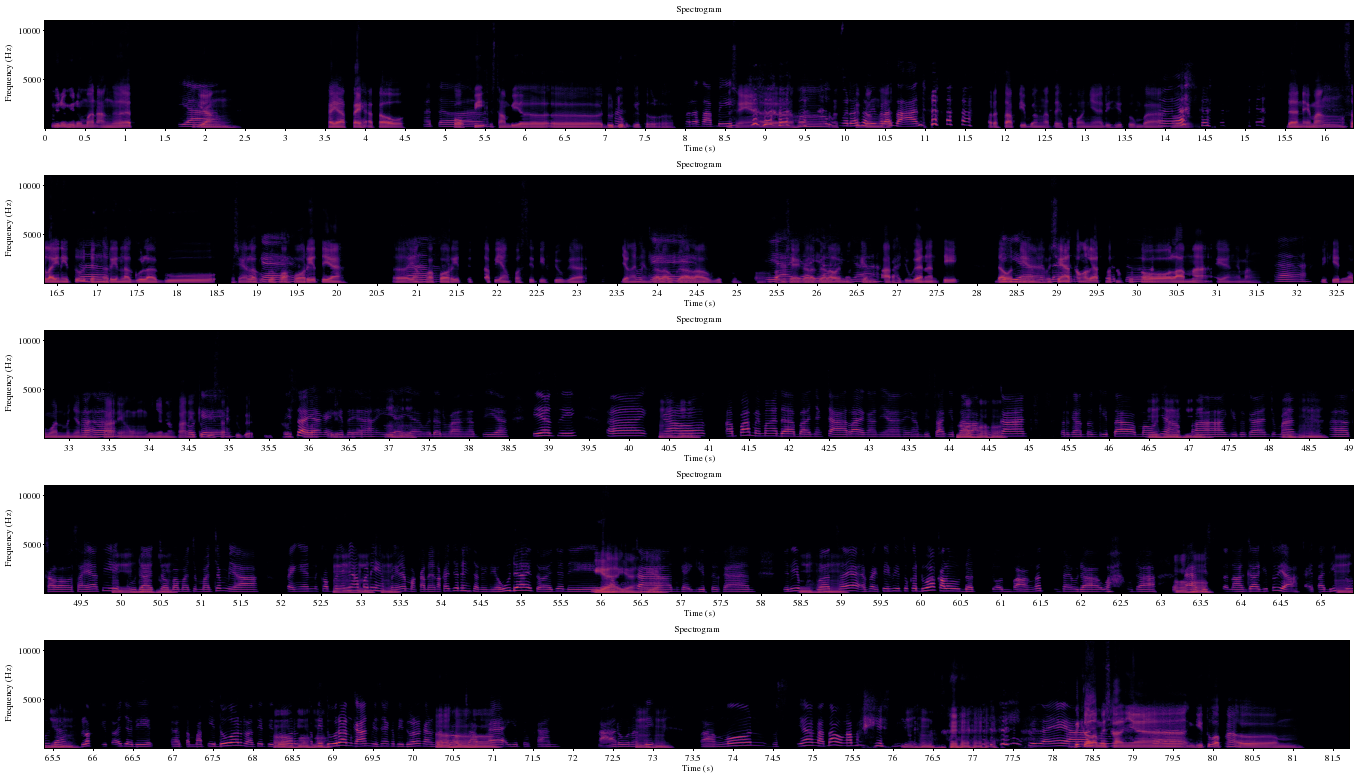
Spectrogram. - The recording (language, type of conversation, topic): Indonesian, unstructured, Apa yang biasanya kamu lakukan untuk menjaga semangat saat sedang merasa down?
- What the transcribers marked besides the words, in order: other background noise; chuckle; "meresapi" said as "meresepi"; laugh; laughing while speaking: "Heeh"; laugh; in English: "down-nya"; in English: "down"; other noise; chuckle; laughing while speaking: "ngapain, gitu"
